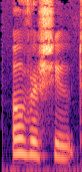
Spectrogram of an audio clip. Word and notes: overshoot: American English

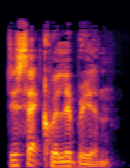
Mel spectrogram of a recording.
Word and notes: disequilibrium: British English

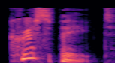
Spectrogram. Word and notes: crispate: British English

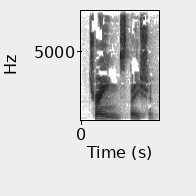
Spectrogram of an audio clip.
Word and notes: train station: American English

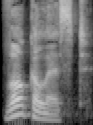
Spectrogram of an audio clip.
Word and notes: vocalist: American English

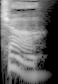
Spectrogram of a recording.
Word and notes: char: British English

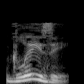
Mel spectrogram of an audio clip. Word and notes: glazy: British English

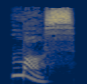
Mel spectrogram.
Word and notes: muss: British English

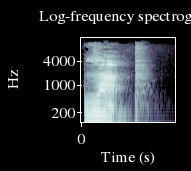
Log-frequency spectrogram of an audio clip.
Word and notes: lap: British English

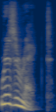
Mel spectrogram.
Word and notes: resurrect: British English

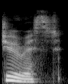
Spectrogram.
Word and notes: jurist: British English

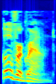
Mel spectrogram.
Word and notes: overground: British English

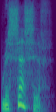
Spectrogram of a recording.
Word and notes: recessive: British English

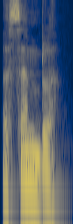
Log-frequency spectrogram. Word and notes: assembler: British English

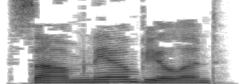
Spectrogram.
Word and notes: somnambulant: British English

